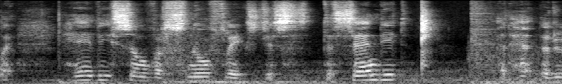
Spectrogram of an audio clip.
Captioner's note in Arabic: يقلد الضجيج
